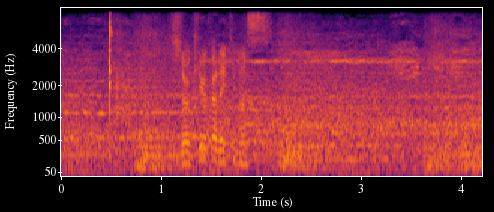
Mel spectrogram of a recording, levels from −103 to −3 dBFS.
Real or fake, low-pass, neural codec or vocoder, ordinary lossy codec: fake; 7.2 kHz; vocoder, 44.1 kHz, 128 mel bands, Pupu-Vocoder; none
